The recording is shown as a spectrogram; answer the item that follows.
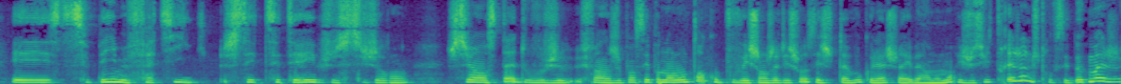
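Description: A woman's fairly high, somewhat breathy voice has a dark, mellow tone and fairly even intonation. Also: fairly quick pace. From France. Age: 20s. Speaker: testimony contributor. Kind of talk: testimony.

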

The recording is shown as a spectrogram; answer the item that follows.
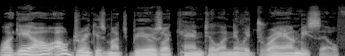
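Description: In an Australian accent, a man speaks at a moderate pace with a dark, mellow tone and very wide pitch swings. The sound is dry and close with no echo, the recording very clean over a silent background. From Australia, Melbourne. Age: 60s. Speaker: punk rock musician. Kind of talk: casual chat.

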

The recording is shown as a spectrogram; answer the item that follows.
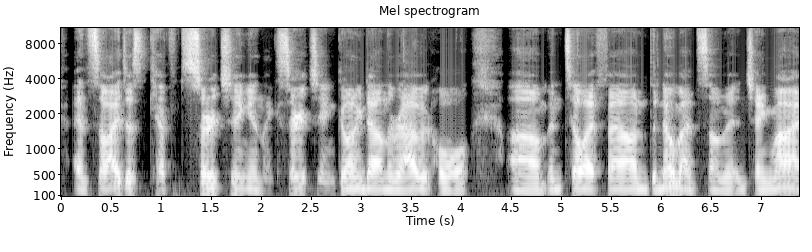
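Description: A man with an unremarkable speaking voice talks at medium pitch and a moderate pace with fairly even intonation, recorded very cleanly against a silent background with a dry, close sound and no echo. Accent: American. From Texas. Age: 20s. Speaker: e-commerce entrepreneur. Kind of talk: casual interview.

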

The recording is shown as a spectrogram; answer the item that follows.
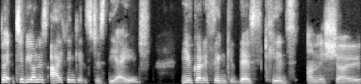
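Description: A woman with an Australian accent speaks at a moderate pace with ordinary pitch variation, the sound dry and close with no echo and the background quiet. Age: 20s. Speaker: singer. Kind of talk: interview.

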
